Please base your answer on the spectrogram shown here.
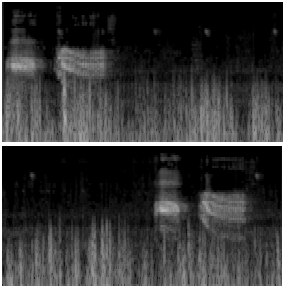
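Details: Crow making a funny noise: two pairs of harsh, raspy caws, one pair at the start and another near the end, over steady low rumbling background noise.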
